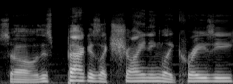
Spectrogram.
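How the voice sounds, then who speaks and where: A man speaks with music playing in the background. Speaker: video game streamer. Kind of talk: gameplay commentary. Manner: monotone; halting.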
